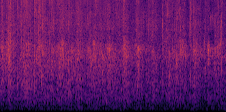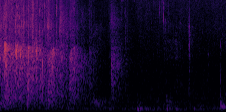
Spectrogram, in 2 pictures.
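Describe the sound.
Church audience applauding to welcome a speaker: dense, sustained clapping at full strength for about six seconds, then thinning out and dying away to scattered claps.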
